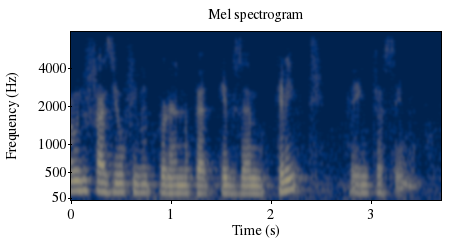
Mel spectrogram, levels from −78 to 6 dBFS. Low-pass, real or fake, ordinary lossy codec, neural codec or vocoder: 7.2 kHz; fake; none; codec, 16 kHz, 1.1 kbps, Voila-Tokenizer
